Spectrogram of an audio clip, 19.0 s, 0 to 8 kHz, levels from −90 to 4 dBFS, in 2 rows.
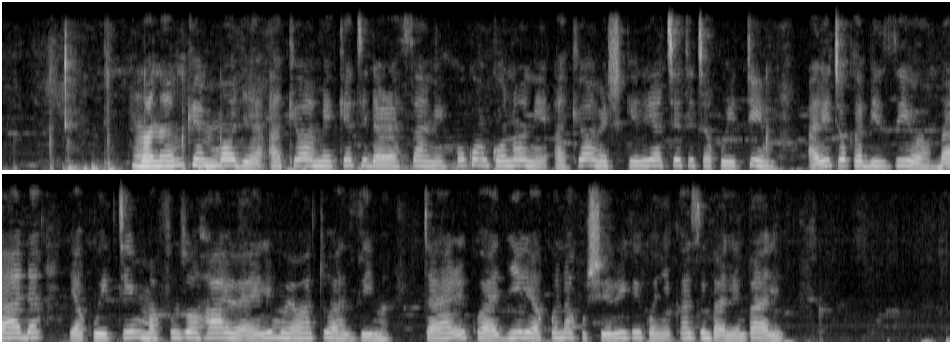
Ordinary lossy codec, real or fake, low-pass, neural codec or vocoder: Opus, 64 kbps; real; 7.2 kHz; none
